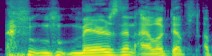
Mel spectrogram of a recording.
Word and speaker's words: Merced: Merced. I looked up a pronunciation right before this.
